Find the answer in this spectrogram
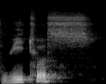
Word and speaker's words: Vitus: It's pronounced Vitus.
